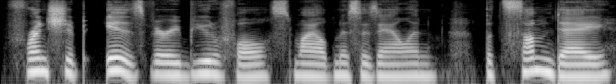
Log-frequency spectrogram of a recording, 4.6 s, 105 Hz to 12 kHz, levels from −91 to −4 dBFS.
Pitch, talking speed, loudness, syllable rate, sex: 180 Hz, 130 wpm, -19 LUFS, 4.0 syllables/s, female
